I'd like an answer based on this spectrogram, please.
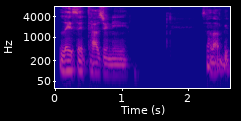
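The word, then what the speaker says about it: les États-Unis: the which is uh the s of which is silent unless it's followed by a vowel as in this case laissez tazuni so that would be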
